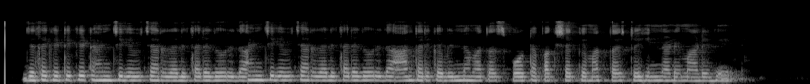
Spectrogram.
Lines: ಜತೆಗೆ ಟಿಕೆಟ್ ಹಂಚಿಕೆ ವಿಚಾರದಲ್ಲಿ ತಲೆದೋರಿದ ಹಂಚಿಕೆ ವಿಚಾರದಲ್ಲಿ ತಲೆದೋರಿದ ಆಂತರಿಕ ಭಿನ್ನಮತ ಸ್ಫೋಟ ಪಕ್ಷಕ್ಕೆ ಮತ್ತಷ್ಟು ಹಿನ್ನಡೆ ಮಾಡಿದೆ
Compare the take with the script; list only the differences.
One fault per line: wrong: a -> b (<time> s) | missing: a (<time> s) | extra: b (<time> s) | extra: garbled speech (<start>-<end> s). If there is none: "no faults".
no faults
